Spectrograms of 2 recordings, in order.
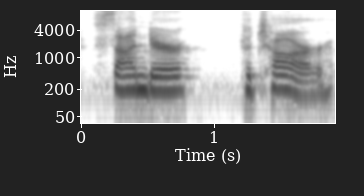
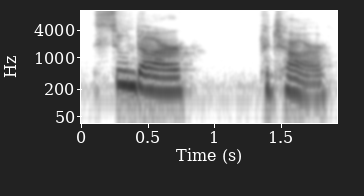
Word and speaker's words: Sundar Pichai: to Apple CEO Tim Cook and Alphabet CEO Sundar Pichai. I believe that's how they pronounce the name. Sundar Pichai.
